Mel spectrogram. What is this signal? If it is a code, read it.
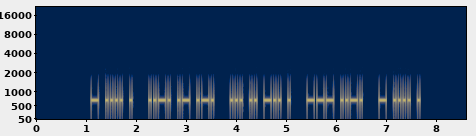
Morse code, heard as a keyed tone, about 25 wpm, 700 Hz. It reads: THE FAR SIDE OF THE
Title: Sets of 5 Words 25wpm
